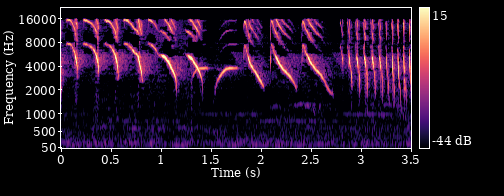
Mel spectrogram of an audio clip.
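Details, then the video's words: Canary song meant to get silent canaries singing again: a series of loud whistled notes sweeping steeply down, spaced about a quarter second apart, ending in a rapid buzzy trill of repeated short notes. "Masteran Kenari StarBlue Gacor l Burung Kenari Macet Cepat Gacor Lagi"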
